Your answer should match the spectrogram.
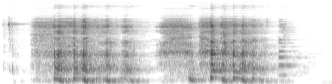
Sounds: Laughter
